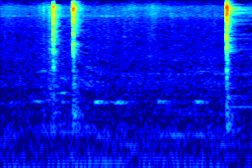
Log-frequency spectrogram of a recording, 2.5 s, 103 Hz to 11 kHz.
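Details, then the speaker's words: Proton AV-776B power amplifier being repaired for a no-sound fault where the protection relay wouldn't click. Powered up through a series connection, sharp clicks over a quiet hum as the relay pulls in properly and sound returns immediately. "Okay super நம்மளுக்கு relay click ஆயிடுச்சு. உடனே இம்மீடியட்டா sound வந்துச்சு திரும்ப of பண்றேன் பாருங்க."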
